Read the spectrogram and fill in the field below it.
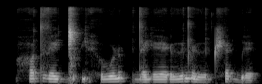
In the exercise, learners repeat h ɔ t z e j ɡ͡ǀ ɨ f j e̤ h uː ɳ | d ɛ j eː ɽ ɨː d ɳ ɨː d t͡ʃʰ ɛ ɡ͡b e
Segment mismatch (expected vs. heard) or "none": none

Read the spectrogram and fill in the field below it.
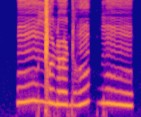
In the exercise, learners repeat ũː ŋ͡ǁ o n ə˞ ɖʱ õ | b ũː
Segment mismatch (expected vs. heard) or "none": n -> ɳ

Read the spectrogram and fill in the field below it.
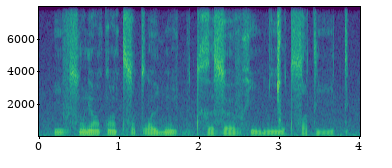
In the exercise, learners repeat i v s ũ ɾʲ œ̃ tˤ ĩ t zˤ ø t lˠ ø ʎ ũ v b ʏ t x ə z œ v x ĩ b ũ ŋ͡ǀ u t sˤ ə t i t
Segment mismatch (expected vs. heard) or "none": none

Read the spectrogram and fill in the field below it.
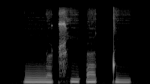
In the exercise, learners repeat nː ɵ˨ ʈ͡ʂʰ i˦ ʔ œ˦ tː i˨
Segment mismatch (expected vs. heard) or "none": none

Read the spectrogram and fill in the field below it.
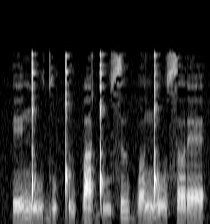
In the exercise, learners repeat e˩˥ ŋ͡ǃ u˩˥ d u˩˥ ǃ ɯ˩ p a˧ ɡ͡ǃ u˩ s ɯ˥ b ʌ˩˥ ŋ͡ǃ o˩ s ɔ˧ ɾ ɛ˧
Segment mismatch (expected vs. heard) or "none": ɔ˧ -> ʌ˧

